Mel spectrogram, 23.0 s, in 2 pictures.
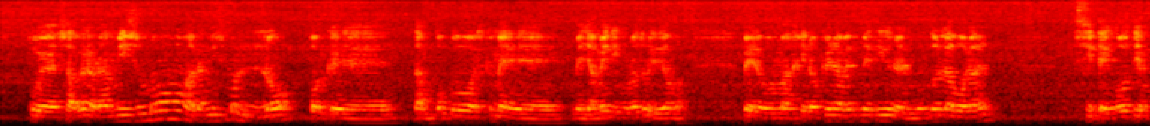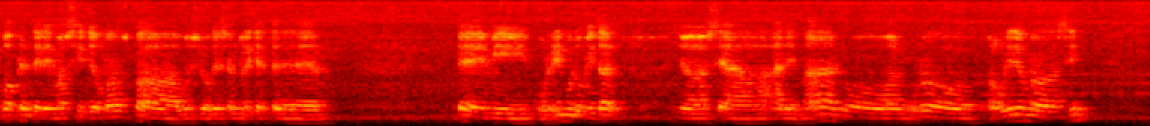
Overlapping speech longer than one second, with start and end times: none

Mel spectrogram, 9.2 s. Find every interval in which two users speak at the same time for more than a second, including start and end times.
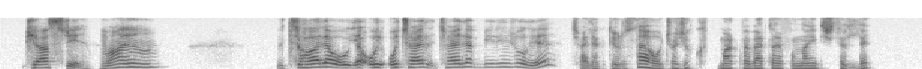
none

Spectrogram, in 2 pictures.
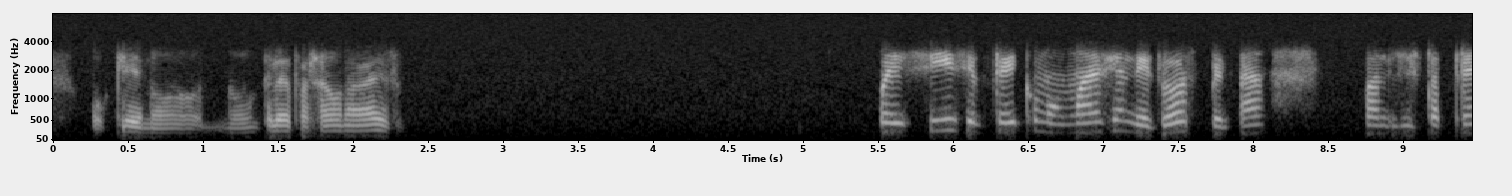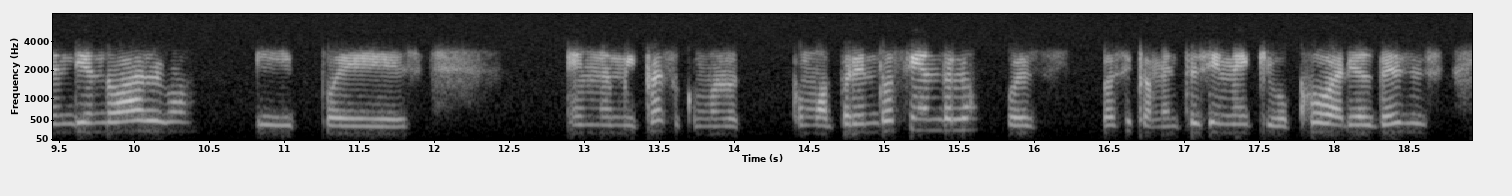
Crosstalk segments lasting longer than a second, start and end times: none

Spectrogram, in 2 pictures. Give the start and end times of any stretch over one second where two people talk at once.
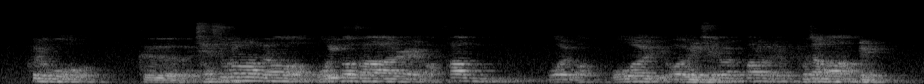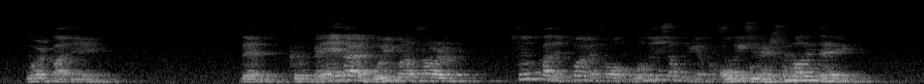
16.5-17.7

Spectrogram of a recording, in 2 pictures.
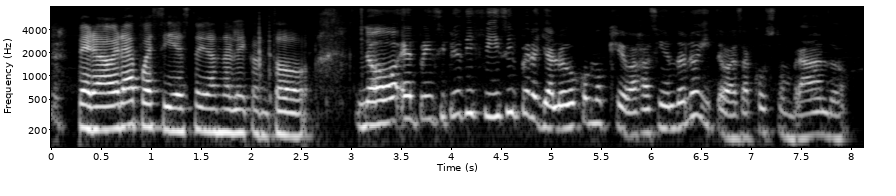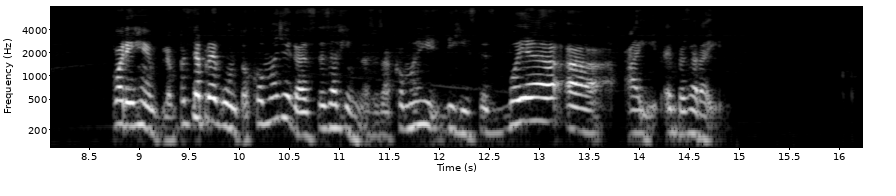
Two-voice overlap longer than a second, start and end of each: none

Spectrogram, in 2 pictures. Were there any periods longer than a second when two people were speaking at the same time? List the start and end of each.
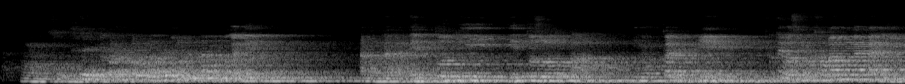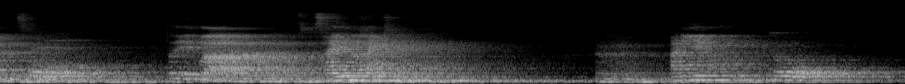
0.7-2.3

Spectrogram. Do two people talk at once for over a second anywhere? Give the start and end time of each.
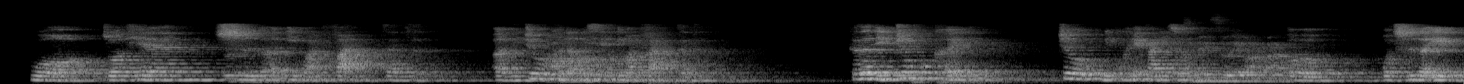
5.4-6.9

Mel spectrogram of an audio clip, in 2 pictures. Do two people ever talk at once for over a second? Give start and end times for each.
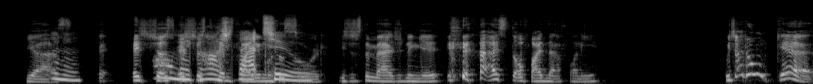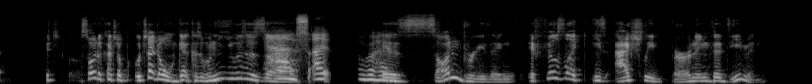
1.5-3.1

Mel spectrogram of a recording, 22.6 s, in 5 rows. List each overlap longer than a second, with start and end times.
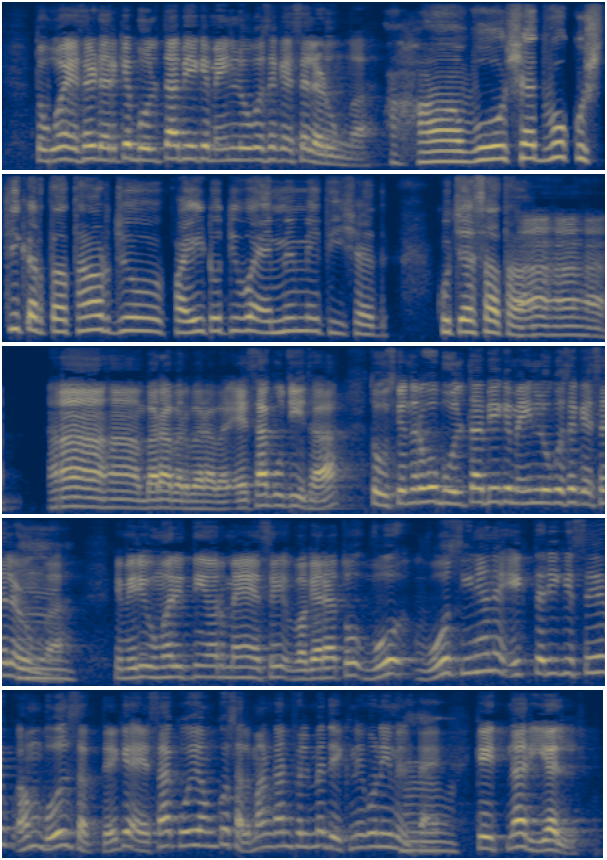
none

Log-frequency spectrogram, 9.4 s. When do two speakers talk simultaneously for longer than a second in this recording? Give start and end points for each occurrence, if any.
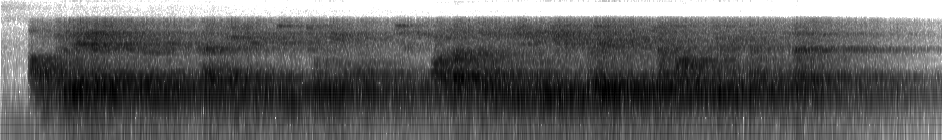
4.3-6.5

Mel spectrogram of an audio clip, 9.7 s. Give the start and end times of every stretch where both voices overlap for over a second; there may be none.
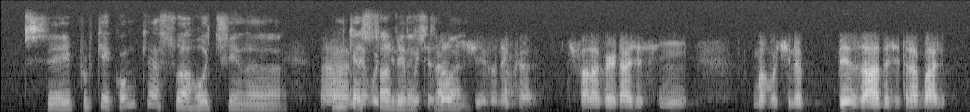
3.3-4.7

